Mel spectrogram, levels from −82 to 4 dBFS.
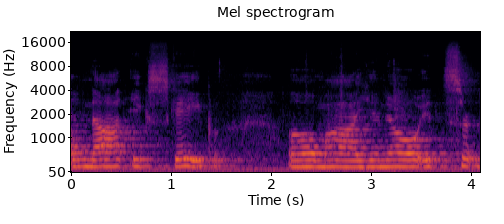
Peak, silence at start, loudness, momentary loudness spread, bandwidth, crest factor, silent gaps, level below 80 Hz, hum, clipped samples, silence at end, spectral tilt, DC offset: -18 dBFS; 0 s; -31 LUFS; 15 LU; 16 kHz; 14 dB; none; -56 dBFS; none; under 0.1%; 0 s; -6.5 dB/octave; under 0.1%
